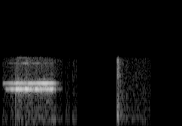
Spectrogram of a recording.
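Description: A short electronic beep made of two steady tones sounding together, lasting under a second, followed by near silence and a faint click.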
